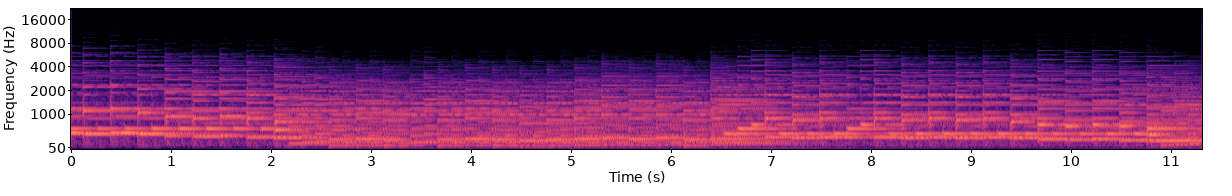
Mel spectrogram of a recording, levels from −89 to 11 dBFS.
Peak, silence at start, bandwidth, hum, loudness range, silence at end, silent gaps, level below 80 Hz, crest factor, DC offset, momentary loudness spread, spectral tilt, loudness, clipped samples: -6 dBFS; 0 s; 7.4 kHz; none; 3 LU; 0 s; none; -56 dBFS; 14 dB; under 0.1%; 5 LU; -8 dB/octave; -21 LUFS; under 0.1%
